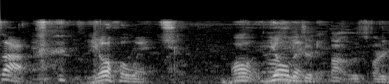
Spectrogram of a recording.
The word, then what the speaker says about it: Jorvik: We're here at Jorvik Viking Centre with this fine gentleman.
